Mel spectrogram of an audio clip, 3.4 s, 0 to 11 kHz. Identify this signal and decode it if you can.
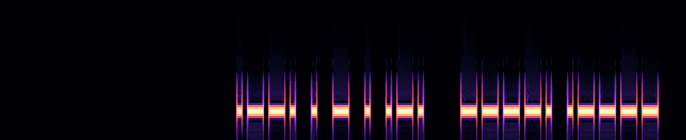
Morse code, heard as a keyed tone, about 44 wpm, 700 Hz. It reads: PETER 91
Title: CWT Exchange 45wpm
